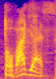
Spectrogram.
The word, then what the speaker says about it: Tobias: A mí, perdonadme, pero me gusta la pronunciación en inglés de Tobias, que es Tobayas.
